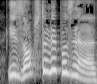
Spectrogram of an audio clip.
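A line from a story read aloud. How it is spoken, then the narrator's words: Joyful snort. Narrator (Bulgarian): Джуджето изхръкнало радостно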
